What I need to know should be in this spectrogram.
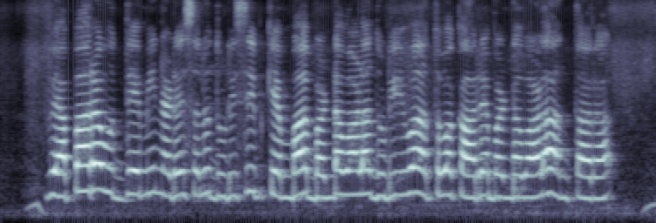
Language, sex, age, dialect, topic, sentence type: Kannada, female, 18-24, Central, banking, statement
